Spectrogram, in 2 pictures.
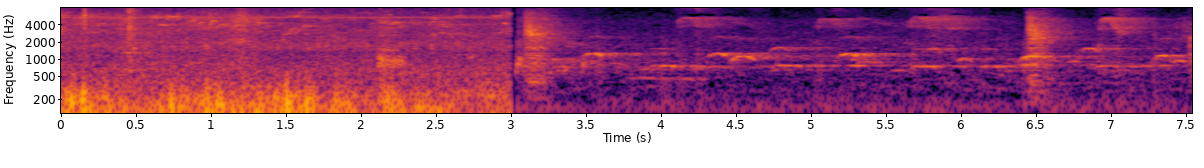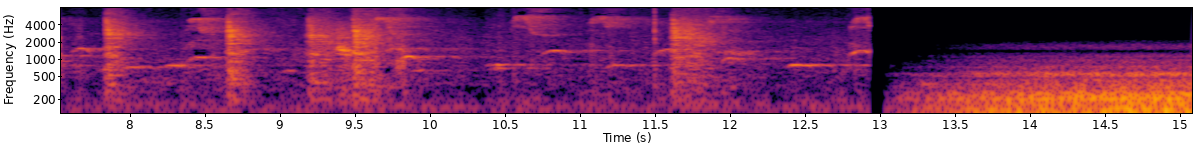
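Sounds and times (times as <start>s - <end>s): birds calling: 0.0s - 13.0s
low rumbling noise: 13.0s - 15.0s.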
